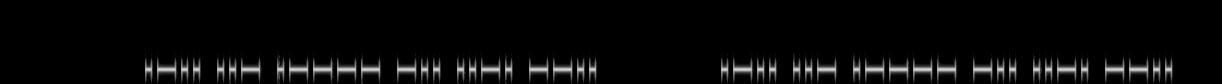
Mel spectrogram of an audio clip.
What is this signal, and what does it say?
Morse code, heard as a keyed tone, about 20 wpm, 700 Hz. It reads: LU1DFZ LU1DFZ
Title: DXCC-100 Call Signs - 6 Characters - Repeated 2x - 20wpm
